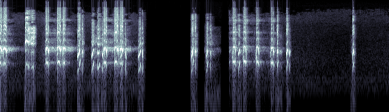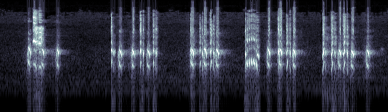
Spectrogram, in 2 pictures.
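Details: Rail lure recording for trappers. Bursts of harsh, nasal, grating notes are broken by gaps of silence. A sparse single click comes midway, and a dense, steady chatter follows in the second half.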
